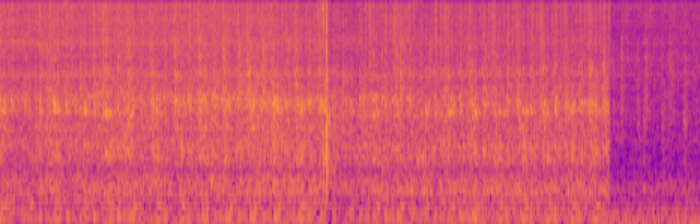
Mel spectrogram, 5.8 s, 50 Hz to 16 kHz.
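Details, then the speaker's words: AMC Rebel V8 driven after sitting 35 years: deep rumble with an uneven, loping beat that stumbles now and then, running worse than before; owner suspects an intermittent plug wire, not confirmed. "it started to run worse it used to run better than this maybe we got a plug wire that's kind of coming and going"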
